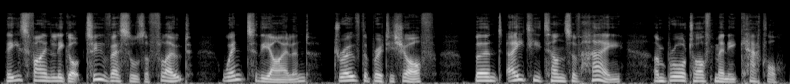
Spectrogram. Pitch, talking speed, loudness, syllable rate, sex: 155 Hz, 180 wpm, -17 LUFS, 5.3 syllables/s, male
